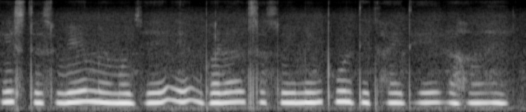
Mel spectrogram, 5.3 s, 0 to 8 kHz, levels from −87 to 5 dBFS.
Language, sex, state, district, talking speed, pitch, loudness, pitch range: Hindi, female, Arunachal Pradesh, Longding, 150 wpm, 260 Hz, -11 LUFS, 255-275 Hz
